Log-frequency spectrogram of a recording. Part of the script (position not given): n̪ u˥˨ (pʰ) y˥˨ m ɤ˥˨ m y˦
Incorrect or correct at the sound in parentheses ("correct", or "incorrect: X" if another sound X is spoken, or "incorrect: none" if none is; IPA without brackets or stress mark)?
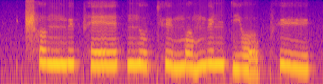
incorrect: t̪ʰ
